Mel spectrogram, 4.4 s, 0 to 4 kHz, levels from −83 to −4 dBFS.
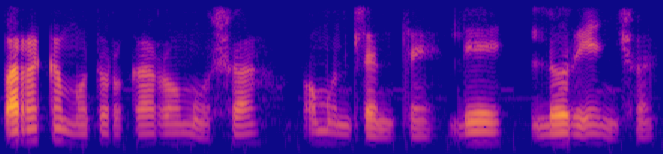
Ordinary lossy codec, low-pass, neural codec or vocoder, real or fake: none; 3.6 kHz; none; real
